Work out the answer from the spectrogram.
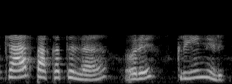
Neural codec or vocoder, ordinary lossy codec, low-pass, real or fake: none; AAC, 16 kbps; 7.2 kHz; real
